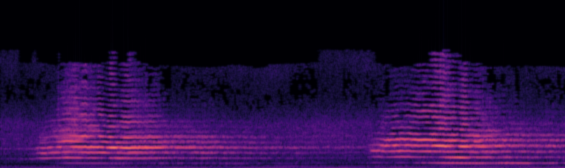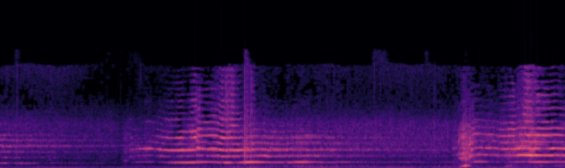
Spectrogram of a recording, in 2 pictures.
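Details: A single humpback whale, recorded by hydrophone in deep water near Bermuda in spring and heard at natural speed, sings long, drawn-out squeaky tones rich in overtones over low rumbly ones, echoing off waves and submarine canyons.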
